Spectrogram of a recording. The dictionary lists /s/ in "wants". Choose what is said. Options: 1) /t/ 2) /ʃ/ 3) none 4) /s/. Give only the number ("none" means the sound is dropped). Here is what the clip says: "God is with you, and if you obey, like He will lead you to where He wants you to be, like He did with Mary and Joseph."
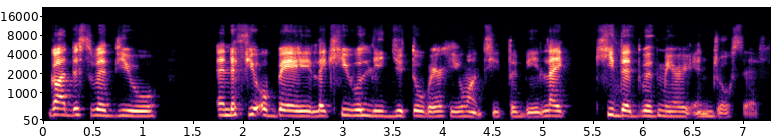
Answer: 4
